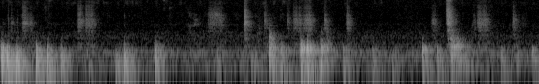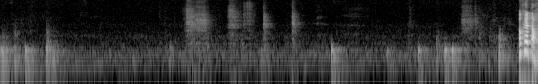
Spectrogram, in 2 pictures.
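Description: A marker squeaks on a whiteboard in short strokes.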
